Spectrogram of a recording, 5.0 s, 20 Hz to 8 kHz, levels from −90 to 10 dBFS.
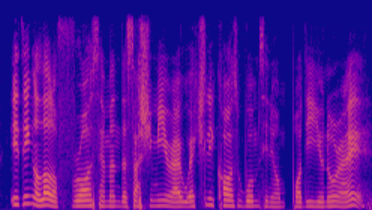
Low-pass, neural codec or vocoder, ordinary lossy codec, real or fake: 7.2 kHz; none; none; real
